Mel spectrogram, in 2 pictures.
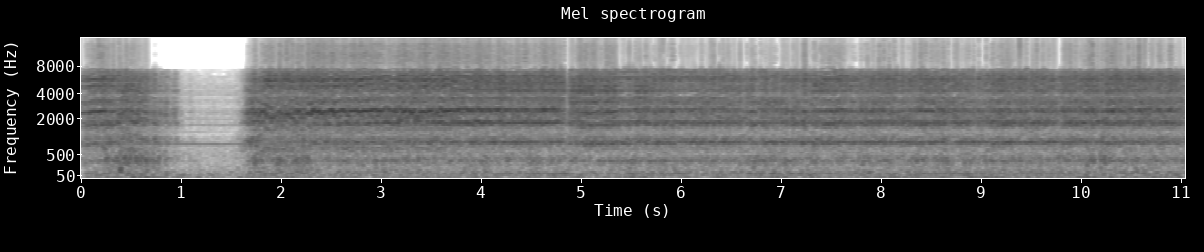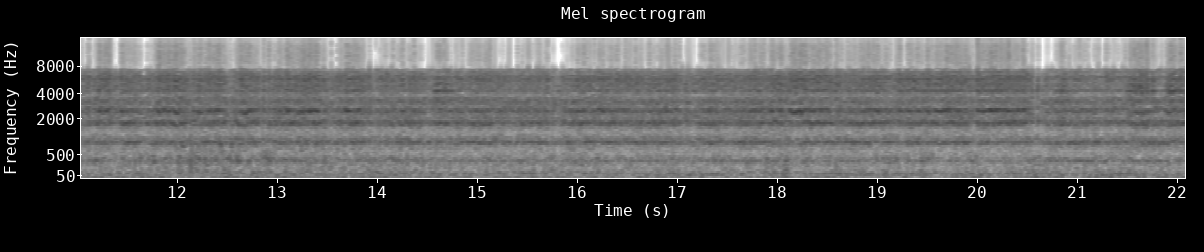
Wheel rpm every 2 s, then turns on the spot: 50, 120, 220, 230, 230, 230, 230, 230, 230, 230, 230.
none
